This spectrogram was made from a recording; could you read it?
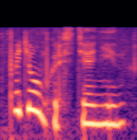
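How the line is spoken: Gentle, affectionate. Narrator (Russian): ласково сказал

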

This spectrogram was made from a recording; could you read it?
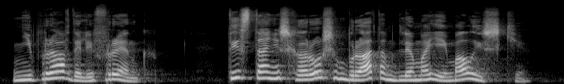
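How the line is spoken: Laughing. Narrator (Russian): Смеясь

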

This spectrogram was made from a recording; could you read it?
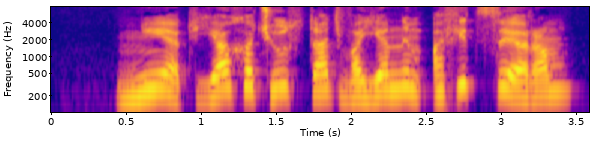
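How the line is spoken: Loud declaration. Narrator (Russian): громко заявил Коля

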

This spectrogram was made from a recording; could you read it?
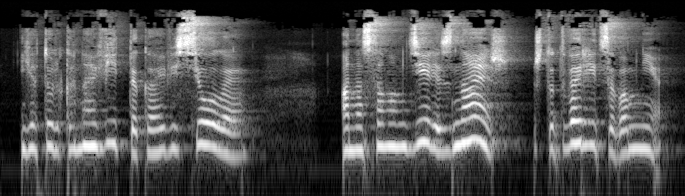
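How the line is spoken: Trembling female moan. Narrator (Russian): Голос Марины дрогнул, и она простонала

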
